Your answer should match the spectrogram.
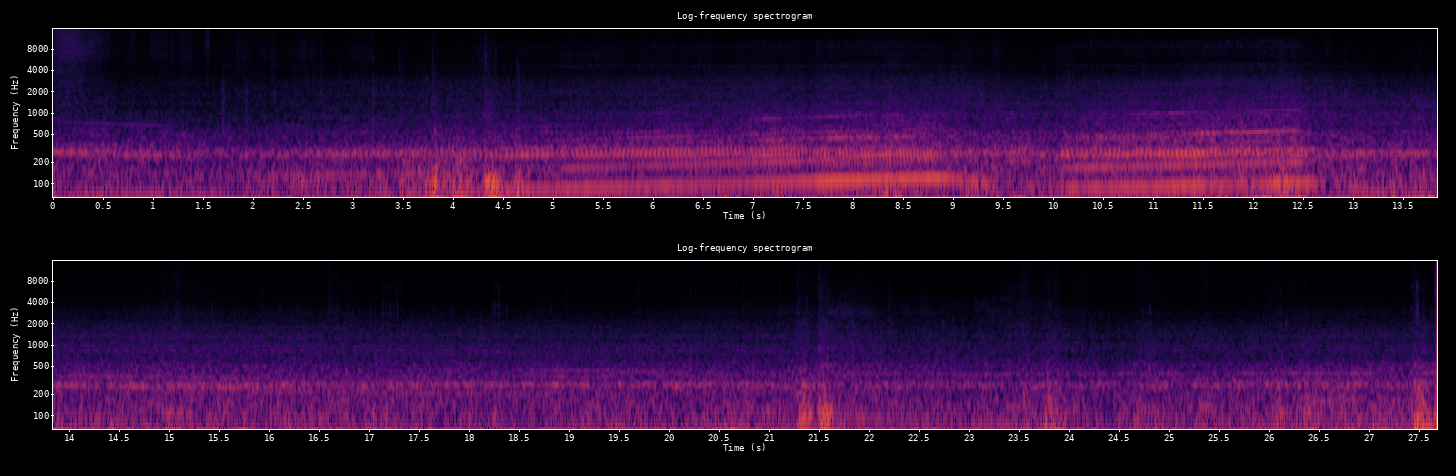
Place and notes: Rijeka, Croatia, Drive Around Block - Drive Around Block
